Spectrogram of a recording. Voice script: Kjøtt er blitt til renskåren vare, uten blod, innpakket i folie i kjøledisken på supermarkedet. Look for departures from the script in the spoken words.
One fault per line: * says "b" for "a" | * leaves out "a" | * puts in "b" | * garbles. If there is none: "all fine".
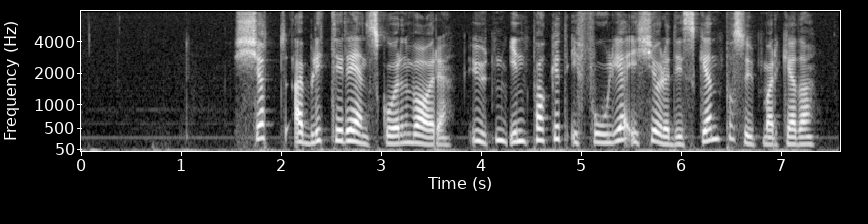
* leaves out "blod"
